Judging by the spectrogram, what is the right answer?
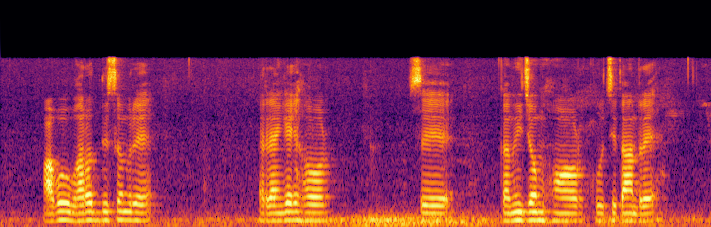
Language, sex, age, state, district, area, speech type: Santali, male, 18-30, West Bengal, Birbhum, rural, spontaneous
